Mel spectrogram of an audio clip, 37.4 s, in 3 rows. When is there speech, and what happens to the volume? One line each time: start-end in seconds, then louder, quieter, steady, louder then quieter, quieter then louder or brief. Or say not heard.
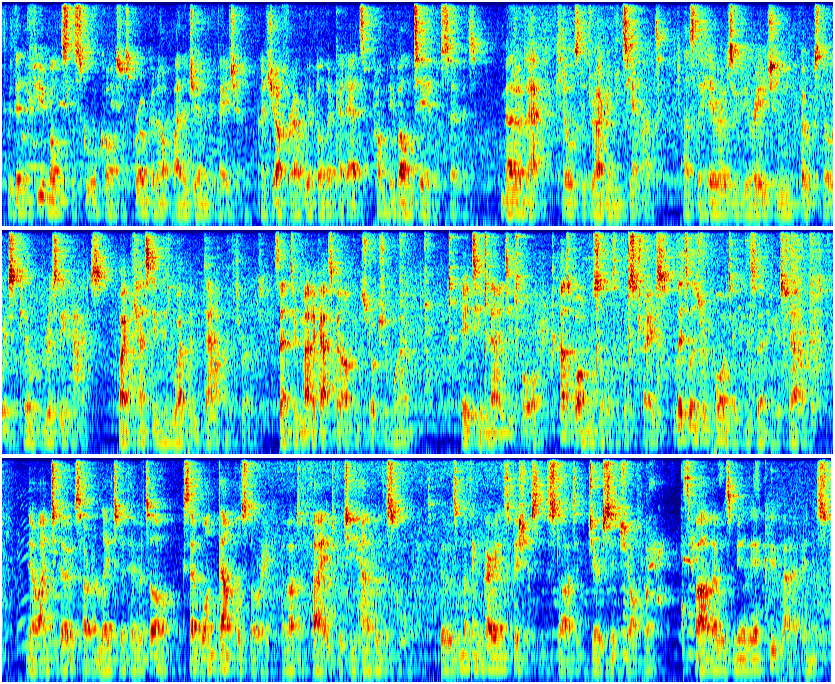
0.1-37.3 steady.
